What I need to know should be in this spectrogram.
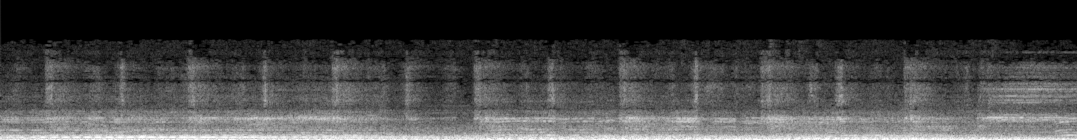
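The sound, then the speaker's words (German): Steady engine drone of a tour bus driving toward the old town of Edinburgh during the August Fringe Festival: a continuous low hum with even loudness throughout, no voices. “Liebe Gäste, unser Bus nimmt nun Kurs auf die Altstadt.”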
